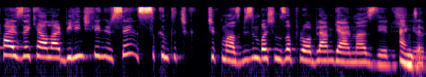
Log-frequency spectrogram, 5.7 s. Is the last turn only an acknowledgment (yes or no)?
no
